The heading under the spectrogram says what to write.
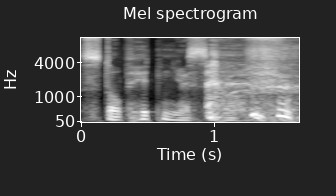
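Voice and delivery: soft, half-whispered, muttered under the breath. A player voices his character's words, meant for Boral to overhear, said under the breath. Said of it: "I'm going to say under my breath".

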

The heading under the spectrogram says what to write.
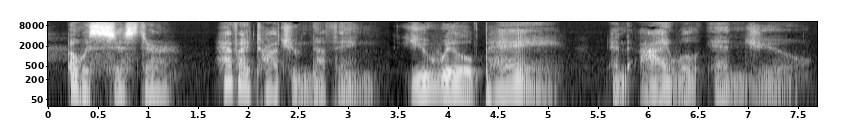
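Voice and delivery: ancient being's voice, rough and creaky. Voicing an ancient being that laughs in someone's mind: voice of an ancient being. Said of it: "a voice that says".

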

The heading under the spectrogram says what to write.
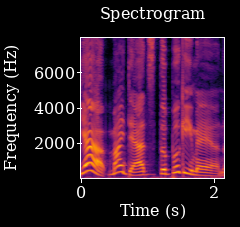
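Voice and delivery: ordinary delivery

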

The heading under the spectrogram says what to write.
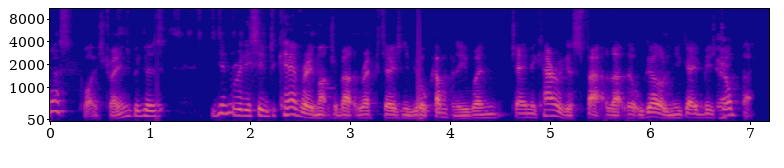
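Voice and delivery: ordinary talk, nothing marked

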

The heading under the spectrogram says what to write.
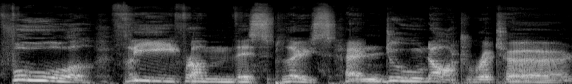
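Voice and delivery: deep, resonant, doom-laden voice, Fool drawn out. A voice answers someone who stumbled upon its place, in a deep resonant voice. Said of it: "a deep resonant voice".

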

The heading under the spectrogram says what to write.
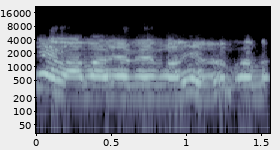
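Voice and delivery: drawn-out auctioneer patter, calling out. Speaker compares a man shouting about pennies to people at auctions, imitating an auctioneer. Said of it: "people go in the auctions and they're like".

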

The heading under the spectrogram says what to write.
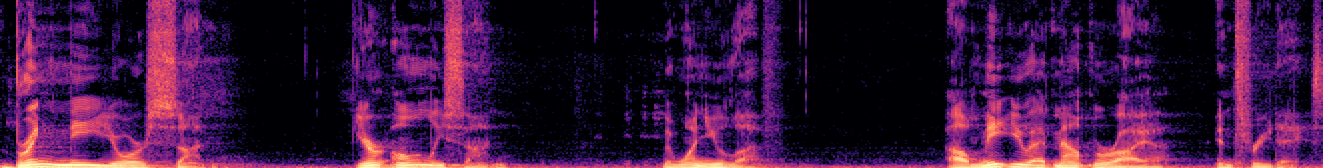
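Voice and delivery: gentle, hushed, calm, quiet voice. Quoting God's words to Abraham from Genesis: calm and quiet voice. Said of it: "with a calm and quiet voice".

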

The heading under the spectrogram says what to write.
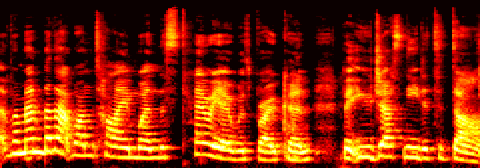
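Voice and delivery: ordinary talk

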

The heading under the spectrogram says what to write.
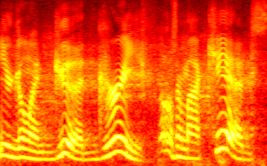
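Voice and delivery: plain

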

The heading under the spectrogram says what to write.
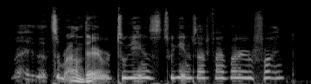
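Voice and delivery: voice jumping up high. Answering a teasing remark about his team's record: voice jumping up high. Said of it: "Why do your voice go up like 5 octaves?".

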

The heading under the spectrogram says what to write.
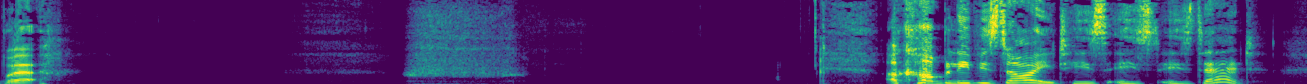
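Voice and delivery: audibly emotional. Speaker remembering a big-hearted man who has just died, getting emotional. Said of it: "I said I'm not going to get emotional".

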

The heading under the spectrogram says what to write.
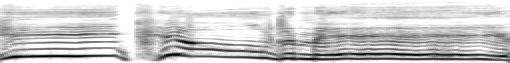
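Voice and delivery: high-pitched shriek with the word "me" drawn out. A voice coming out of Candy's mouth, screamed. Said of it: "The voice coming out of Candy's mouth screamed".

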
